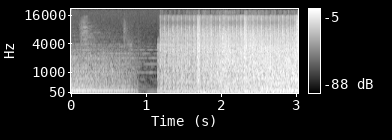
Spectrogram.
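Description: Rapid gunfire in the Panzer Corps strategy game as fighter aircraft shoot down enemy fighters, a loud dense burst that cuts out for a moment and then resumes, steady and sustained.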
